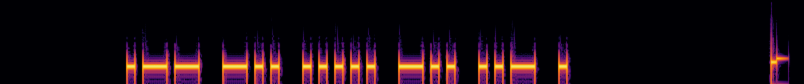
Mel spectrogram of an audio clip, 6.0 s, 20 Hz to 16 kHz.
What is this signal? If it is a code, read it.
Morse code, heard as a keyed tone, about 20 wpm, 700 Hz. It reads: WD5DUE
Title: USA Call Signs Repeated 3x 20wpm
